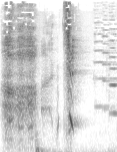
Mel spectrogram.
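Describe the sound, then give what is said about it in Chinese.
A single sneeze for a rabbit character in a children's story: a breathy build-up, then one sharp explosive burst that quickly fades. “彼得一时没忍住，打了个喷嚏”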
